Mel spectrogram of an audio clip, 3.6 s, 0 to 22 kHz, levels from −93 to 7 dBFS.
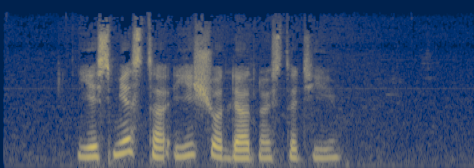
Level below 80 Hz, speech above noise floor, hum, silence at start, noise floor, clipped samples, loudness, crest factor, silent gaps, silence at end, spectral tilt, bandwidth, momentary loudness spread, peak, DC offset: -60 dBFS; 36 dB; none; 0.6 s; -58 dBFS; under 0.1%; -21 LUFS; 20 dB; none; 1 s; -2.5 dB/octave; 16.5 kHz; 15 LU; -4 dBFS; under 0.1%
